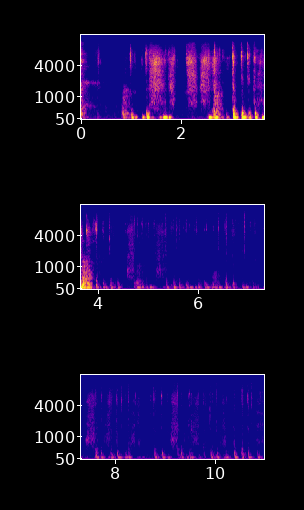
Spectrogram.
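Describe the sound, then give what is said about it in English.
Typing a message on a computer keyboard: bursts of rapid, clacking keystrokes in the first few seconds, then lighter, sparser clicks continuing to the end, with no talking. “Let me just type a message here.”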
